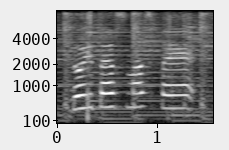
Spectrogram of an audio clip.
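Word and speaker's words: どういたしまして: Saat kamu mengucapkan doitesmaste, kamu mengungkapkan vokal O dalam kata do satu ketuk lebih panjang.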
